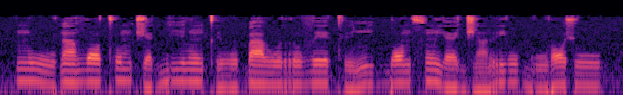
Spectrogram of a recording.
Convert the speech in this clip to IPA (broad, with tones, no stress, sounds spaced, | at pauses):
n uː˦˨ ɗ ã˦ v ɔ˦ tʰ ʊ˦ m t͡ʃ ɛ˨ ɡ͡b i˦ l ũ˦ kʼ ɪ˨ β ʊ˨ ɓ a˦ β ʊ˦ r ʊ˦ v eː˦ tʰ ɪ˨ ɲ i˦ ɡ͡b ɔ˦ n s ũ˦ j ɛ˨ d͡ʒ ã˨ r j uː˦ ɡ͡b uː˨ ɾ ɔ˦ ʃ uː˦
